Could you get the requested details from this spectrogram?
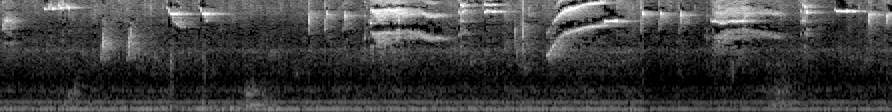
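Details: Orange-headed thrush (anis macan) song used to train captive birds: scattered high whistles and strong curved sweeping phrases, each burst followed by a pause, with a steady background hum.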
